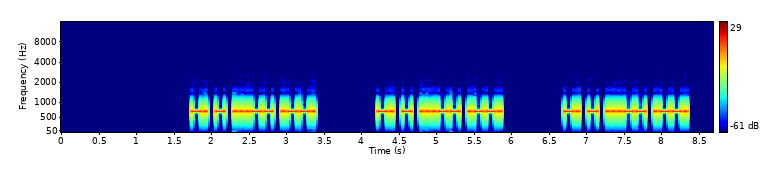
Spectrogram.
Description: Morse code, heard as a keyed tone, about 30 wpm, 700 Hz. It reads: NT3P NT3P NT3P
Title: USA Call Signs - 4 Characters - Repeated 3x - 30wpm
